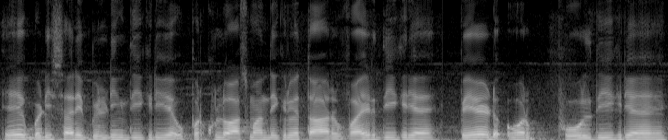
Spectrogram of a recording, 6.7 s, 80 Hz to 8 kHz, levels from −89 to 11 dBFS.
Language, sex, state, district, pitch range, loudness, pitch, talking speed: Marwari, male, Rajasthan, Churu, 120-130 Hz, -17 LUFS, 125 Hz, 225 wpm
